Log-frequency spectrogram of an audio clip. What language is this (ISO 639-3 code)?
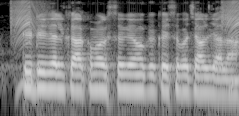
bho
